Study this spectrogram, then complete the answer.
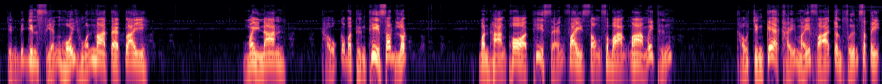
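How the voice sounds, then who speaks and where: A man reading a classic novel aloud with expressive storytelling. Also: a little high, no echo. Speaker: audiobook narrator. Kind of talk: scripted novel narration.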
